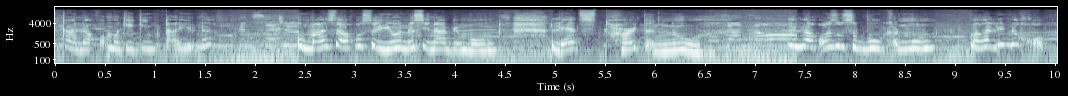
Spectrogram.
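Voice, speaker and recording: A woman's voice: sits high, unhurried. An actress playing a lovelorn young woman in a Filipino radio drama, earnest and emotive, with a Filipino accent. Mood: hurt, bitter. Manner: earnest, emotive delivery, mixing Tagalog and English. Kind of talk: Filipino radio drama acting and letter narration. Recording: radio drama with music underneath.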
